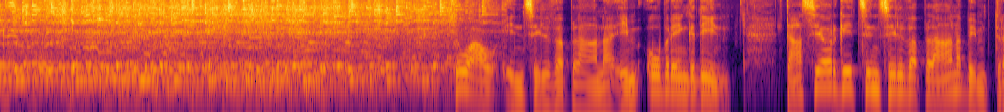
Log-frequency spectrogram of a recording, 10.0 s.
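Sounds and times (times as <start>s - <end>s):
large cowbells clanging at spring custom: 0.0s - 5.4s
speech: 4.6s - 10.0s.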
